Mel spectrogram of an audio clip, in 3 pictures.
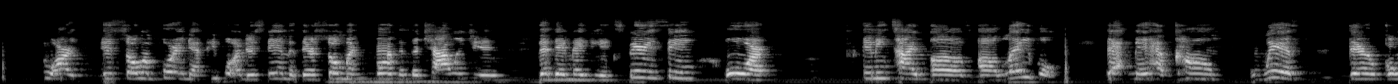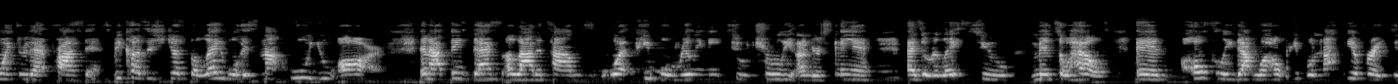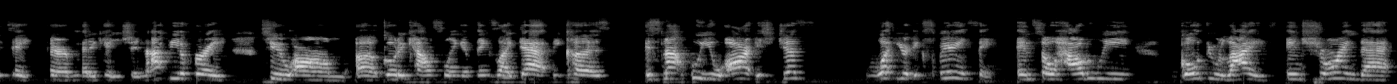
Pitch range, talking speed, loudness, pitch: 225-320 Hz, 165 wpm, -18 LUFS, 255 Hz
